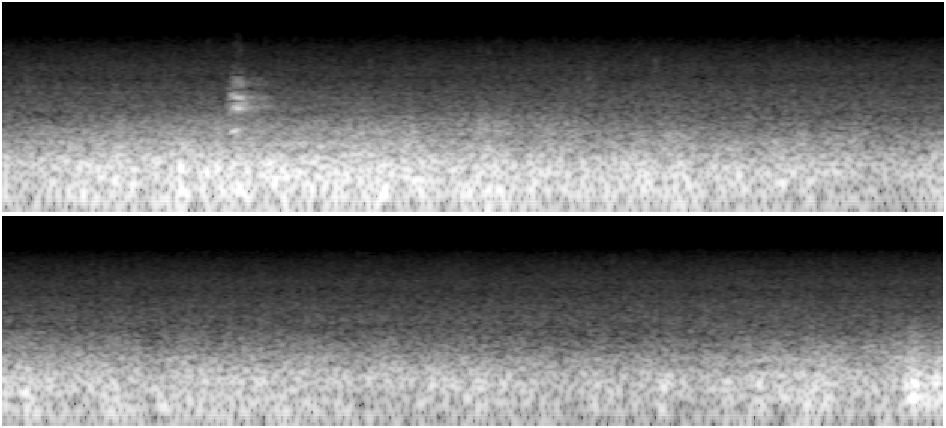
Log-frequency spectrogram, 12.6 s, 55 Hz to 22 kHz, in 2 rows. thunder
0.0s 8.2s, 10.8s 12.5s

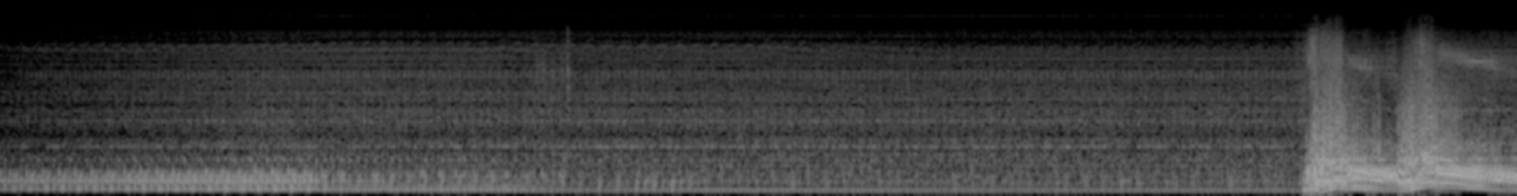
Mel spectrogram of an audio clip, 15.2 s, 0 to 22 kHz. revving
12.9s 15.1s

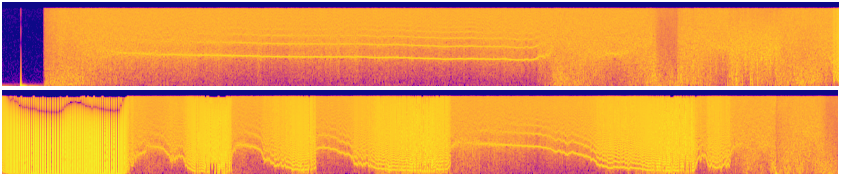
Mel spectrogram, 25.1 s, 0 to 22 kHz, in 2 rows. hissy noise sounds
6.4s 25.0s

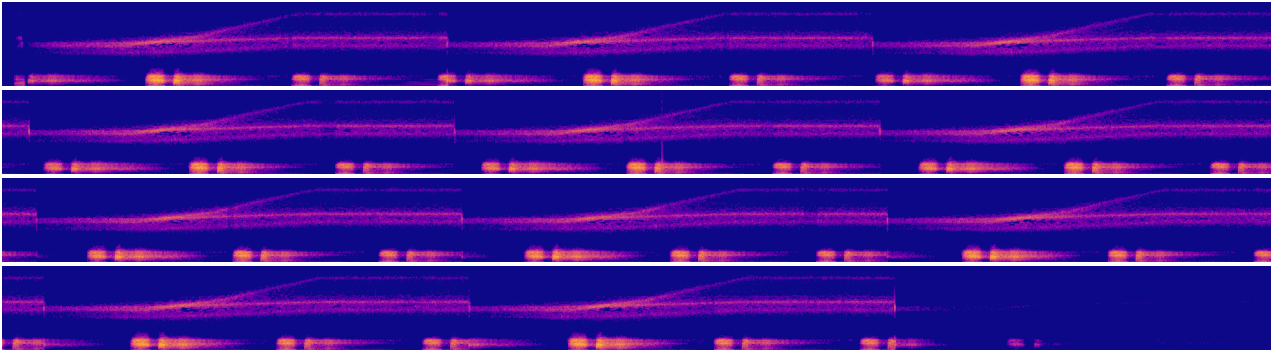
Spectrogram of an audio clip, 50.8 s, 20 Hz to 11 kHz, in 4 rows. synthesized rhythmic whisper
0.1s 2.2s, 2.9s 6.6s, 33.5s 34.3s, 37.9s 38.6s, 40.8s 41.6s, 42.3s 43.0s, 46.7s 47.3s

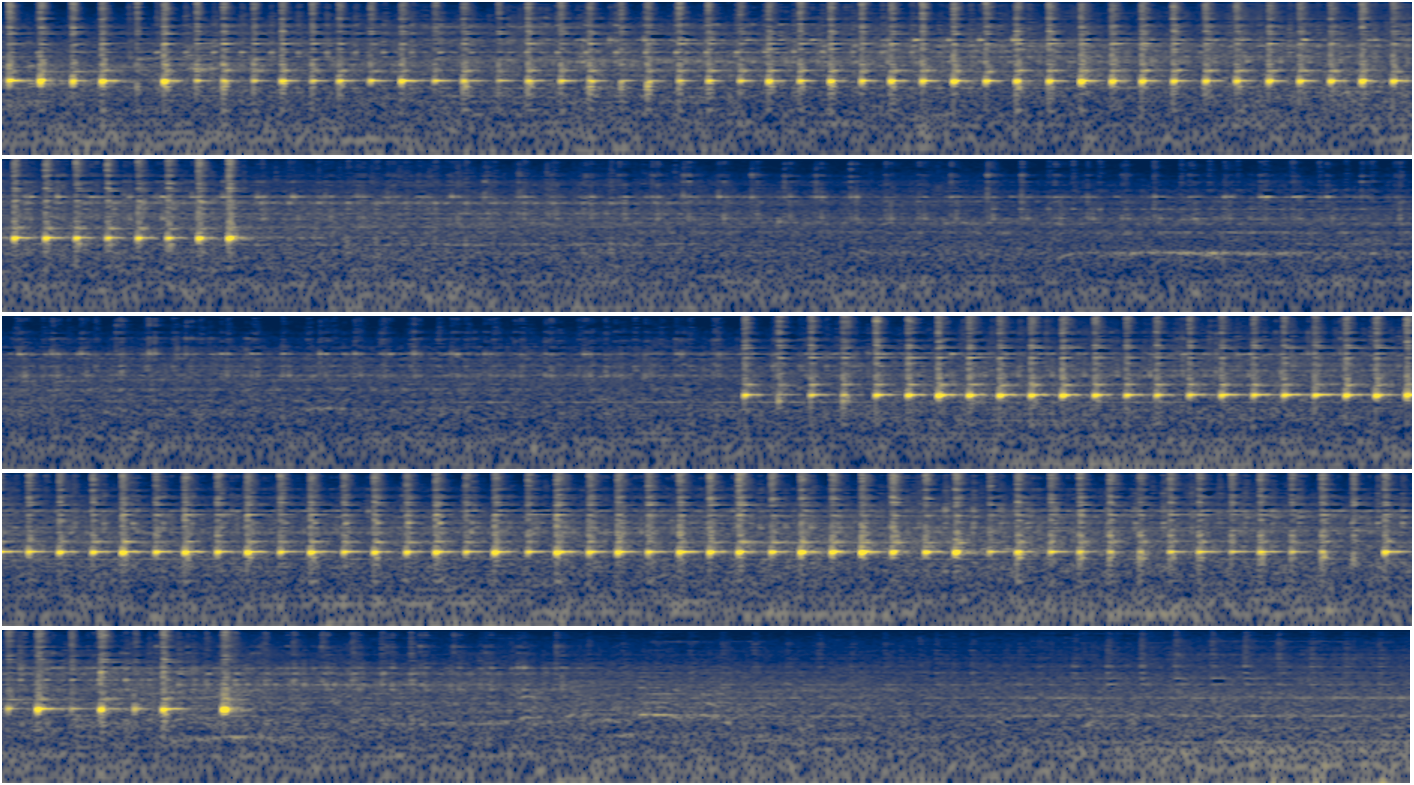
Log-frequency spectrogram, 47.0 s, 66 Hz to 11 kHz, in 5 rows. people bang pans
0.0s 11.2s, 23.8s 39.8s

